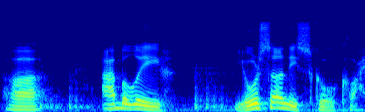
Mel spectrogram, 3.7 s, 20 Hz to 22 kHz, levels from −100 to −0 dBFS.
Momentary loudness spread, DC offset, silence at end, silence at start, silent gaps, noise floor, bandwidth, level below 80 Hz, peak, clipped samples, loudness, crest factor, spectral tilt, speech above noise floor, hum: 23 LU; under 0.1%; 0 s; 0.05 s; none; -68 dBFS; 9.6 kHz; -78 dBFS; -30 dBFS; under 0.1%; -46 LUFS; 18 dB; -8.5 dB/octave; 23 dB; none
